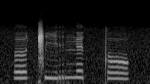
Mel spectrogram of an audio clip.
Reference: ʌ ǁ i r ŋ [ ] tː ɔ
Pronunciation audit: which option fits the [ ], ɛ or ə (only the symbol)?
ɛ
